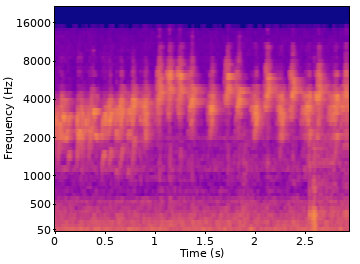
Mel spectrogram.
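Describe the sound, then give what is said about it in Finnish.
Common chaffinch song: many quick, high chirping notes repeat in a steady, lively run, bright and moderately loud throughout. “Ja peippo.”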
